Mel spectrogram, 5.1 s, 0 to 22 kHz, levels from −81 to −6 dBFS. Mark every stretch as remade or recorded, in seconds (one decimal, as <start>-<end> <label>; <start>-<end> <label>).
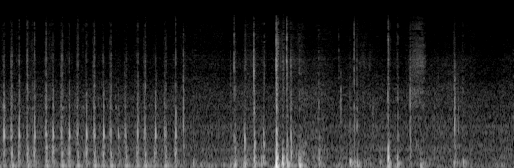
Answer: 0.0-1.7 recorded; 1.7-5.1 remade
